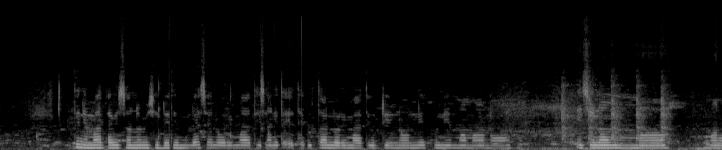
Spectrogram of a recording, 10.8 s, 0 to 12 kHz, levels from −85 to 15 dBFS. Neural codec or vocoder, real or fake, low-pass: none; real; 10.8 kHz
